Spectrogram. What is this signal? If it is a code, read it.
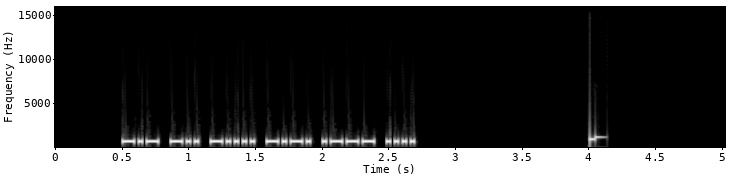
Morse code, heard as a keyed tone, about 40 wpm, 700 Hz. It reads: KD6CJH
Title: USA Call Signs - 6 Characters - 4x Character Spacing - 40wpm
